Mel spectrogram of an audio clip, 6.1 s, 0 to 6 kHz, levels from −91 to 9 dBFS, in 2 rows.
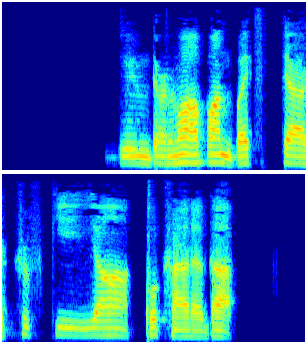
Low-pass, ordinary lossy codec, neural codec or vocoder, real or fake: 5.4 kHz; MP3, 24 kbps; codec, 16 kHz, 0.5 kbps, X-Codec, HuBERT features, trained on general audio; fake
